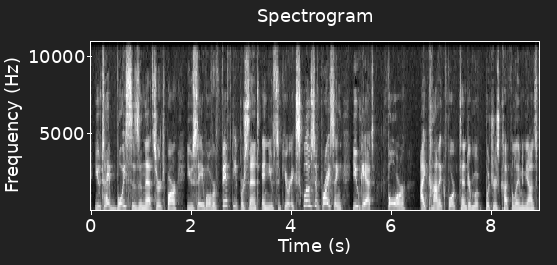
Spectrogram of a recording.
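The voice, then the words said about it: Loud excited shouting. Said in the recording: “I'm screaming and spitting.”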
